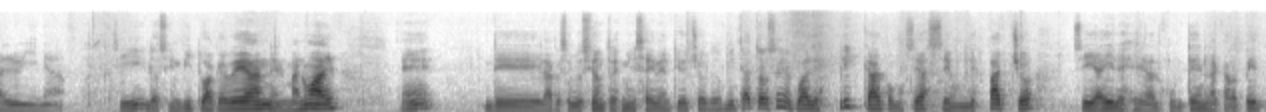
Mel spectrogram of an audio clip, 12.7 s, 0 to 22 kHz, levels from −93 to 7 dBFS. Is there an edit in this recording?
no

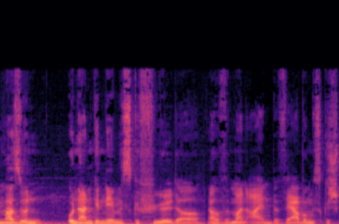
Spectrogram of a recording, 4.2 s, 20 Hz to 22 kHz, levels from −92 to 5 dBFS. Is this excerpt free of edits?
no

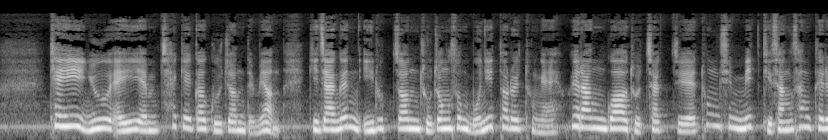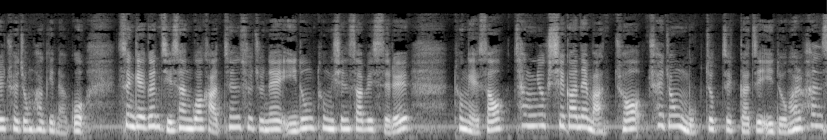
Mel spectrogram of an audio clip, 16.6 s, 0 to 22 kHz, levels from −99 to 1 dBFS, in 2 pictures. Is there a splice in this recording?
no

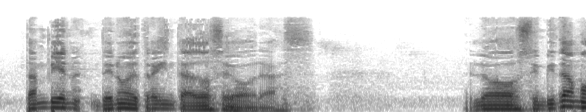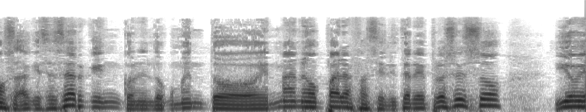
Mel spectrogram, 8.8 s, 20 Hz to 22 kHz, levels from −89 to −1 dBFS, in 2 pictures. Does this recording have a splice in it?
no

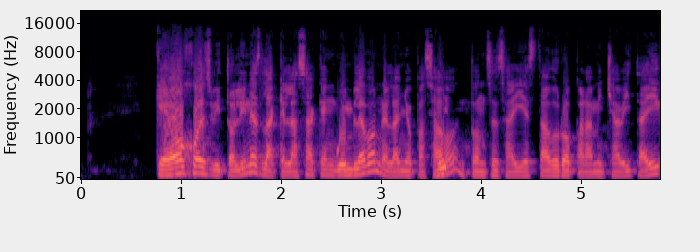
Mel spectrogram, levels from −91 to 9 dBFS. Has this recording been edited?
no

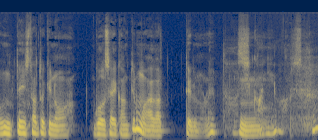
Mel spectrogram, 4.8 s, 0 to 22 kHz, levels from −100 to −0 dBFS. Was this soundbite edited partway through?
no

